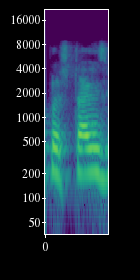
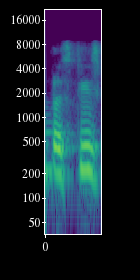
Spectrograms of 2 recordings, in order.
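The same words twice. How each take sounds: First: प्रेस्टाइज ending in "-ize", as some people say it; alternative pronunciation. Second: प्रेस्टीज ending in "-eej", rhyming with "siege"; pronunciation demo. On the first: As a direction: say प्रेस्टाइज with an "eye" vowel in the last syllable, pres-TIZE. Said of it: "कई लोग प्रेस्टाइज भी बोलते हैं". (प्रेस्टाइज में 'टा-इ' वाला उच्चारण) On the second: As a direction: say प्रेस्टीज with a long "ee" in the last syllable, pres-TEEJ. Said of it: "pronunciation में प्रेस्टीज कहते हैं". (प्रेस्टीज में 'टी' पर लंबी ई का उच्चारण) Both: Shown as a demonstration.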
